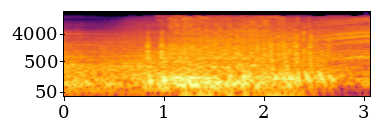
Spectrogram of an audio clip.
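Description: A goal explosion booms loudly.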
